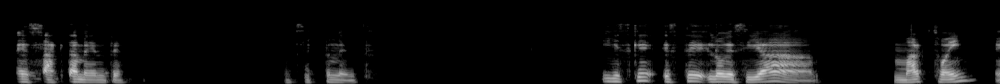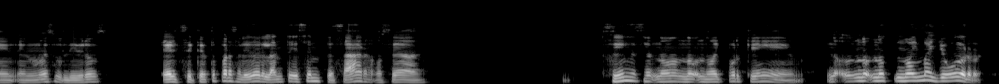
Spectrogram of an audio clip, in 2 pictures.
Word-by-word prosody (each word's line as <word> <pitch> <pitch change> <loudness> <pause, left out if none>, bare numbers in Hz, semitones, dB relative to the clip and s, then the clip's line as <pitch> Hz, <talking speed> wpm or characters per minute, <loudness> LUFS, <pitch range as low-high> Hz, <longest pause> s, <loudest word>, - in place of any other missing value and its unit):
Exactamente 110 -4 0 1.6
Exactamente. 105 -1 -11 2.3
Y 140 -1 -3
es 130 - -8
que, 175 -1 -2
este, 125 +5 0
lo 125 0 +5
decía 115 - +3 0.8
Mark 105 +3 +1
Twain 140 - +1 0.2
en 100 0 -6
en 100 0 -6
uno 105 +4 -5
de - - 0
sus 120 -3 -9
libros: 110 +5 -3 0.5
"El 120 -2 +5
secreto 120 +8 -3
para 160 -1 +3
salir 115 -2 +1
adelante 125 0 +2
es 135 - -3
empezar". 145 -3 0
O 100 - -7
sea 105 -1 -3 1.7
Sí, 140 - +1
o 165 - -3
sea, 140 -2 -5
no 130 +1 -1
no 125 0 0
no 120 0 -1
hay 120 - 0
por 135 +1 -6
qué, 125 -8 -3 0.3
no - - -3
no 160 +2 +2
no 165 0 +2
no 160 +1 +4
hay 170 - +4
mayor, 180 - +3
125 Hz, 120 wpm, -23 LUFS, 105-145 Hz, 2.3 s, lo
